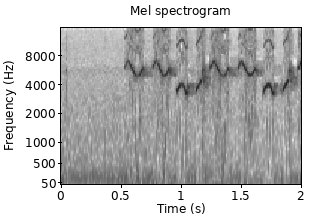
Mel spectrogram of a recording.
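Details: Cinereous tit in wucit wucit song, used to tutor young birds: after a brief quiet start, a fast series of sharp, clear, wavy whistled notes, switching between a high and a slightly lower pitch.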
